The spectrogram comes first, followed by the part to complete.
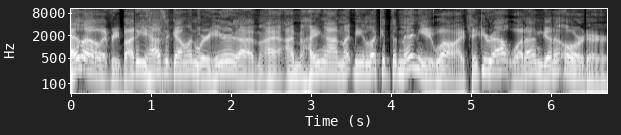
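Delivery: mock radio announcer voice. Mocking how a radio voice would sound in everyday talk: put-on fake radio voice. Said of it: "the fake radio voice".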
